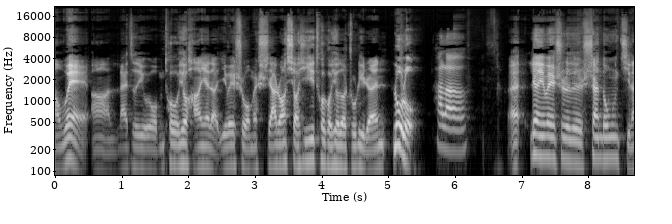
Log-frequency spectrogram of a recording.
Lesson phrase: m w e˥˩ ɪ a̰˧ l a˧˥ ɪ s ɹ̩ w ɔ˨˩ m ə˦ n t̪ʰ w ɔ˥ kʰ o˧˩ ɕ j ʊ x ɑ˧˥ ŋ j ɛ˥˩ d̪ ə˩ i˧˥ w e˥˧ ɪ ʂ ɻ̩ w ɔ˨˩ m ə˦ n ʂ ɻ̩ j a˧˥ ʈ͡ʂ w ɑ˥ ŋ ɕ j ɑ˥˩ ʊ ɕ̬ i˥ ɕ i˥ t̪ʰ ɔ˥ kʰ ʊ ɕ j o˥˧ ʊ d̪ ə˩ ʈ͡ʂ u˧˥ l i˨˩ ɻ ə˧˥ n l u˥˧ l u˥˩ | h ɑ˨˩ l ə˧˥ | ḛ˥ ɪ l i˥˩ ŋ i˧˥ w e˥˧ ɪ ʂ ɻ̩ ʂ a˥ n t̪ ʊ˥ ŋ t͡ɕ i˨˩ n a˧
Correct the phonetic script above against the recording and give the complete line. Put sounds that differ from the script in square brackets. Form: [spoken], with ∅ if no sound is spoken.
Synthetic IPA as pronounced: [ŋ] w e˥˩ ɪ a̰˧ l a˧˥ ɪ [t͡s] ɹ̩ w ɔ˨˩ m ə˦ n t̪ʰ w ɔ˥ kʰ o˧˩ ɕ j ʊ x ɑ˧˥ ŋ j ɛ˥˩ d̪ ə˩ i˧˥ w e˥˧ ɪ ʂ ɻ̩ w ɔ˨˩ m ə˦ n ʂ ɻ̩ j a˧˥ ʈ͡ʂ w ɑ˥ ŋ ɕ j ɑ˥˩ ʊ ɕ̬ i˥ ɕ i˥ t̪ʰ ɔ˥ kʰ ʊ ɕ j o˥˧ ʊ d̪ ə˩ ʈ͡ʂ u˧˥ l i˨˩ ɻ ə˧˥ n l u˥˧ l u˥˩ | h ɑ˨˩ l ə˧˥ | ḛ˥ ɪ l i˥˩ ŋ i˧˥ w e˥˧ ɪ ʂ ɻ̩ ʂ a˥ n t̪ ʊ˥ ŋ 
